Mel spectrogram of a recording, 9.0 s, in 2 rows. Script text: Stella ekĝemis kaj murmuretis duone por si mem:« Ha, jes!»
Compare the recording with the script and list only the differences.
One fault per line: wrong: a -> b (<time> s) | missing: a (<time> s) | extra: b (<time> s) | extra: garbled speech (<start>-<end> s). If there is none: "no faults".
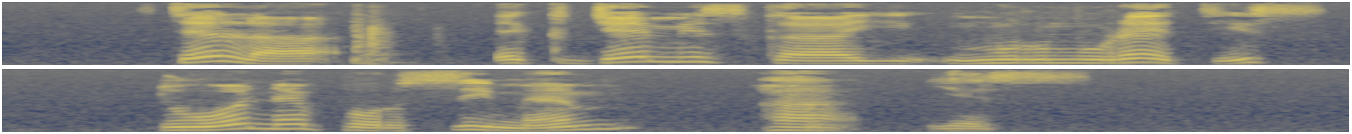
no faults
